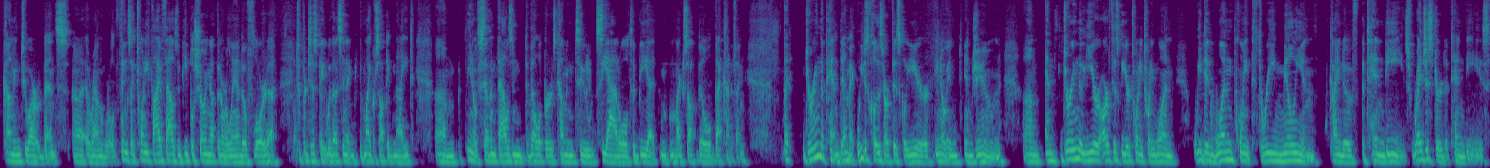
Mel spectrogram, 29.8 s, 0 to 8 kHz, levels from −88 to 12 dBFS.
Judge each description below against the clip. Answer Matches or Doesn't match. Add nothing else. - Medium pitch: Doesn't match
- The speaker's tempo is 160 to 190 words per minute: Doesn't match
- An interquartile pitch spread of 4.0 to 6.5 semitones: Doesn't match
